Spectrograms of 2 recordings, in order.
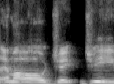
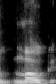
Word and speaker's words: Moog: It's spelled M-O-O-G, but it's pronounced Moog, I think.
